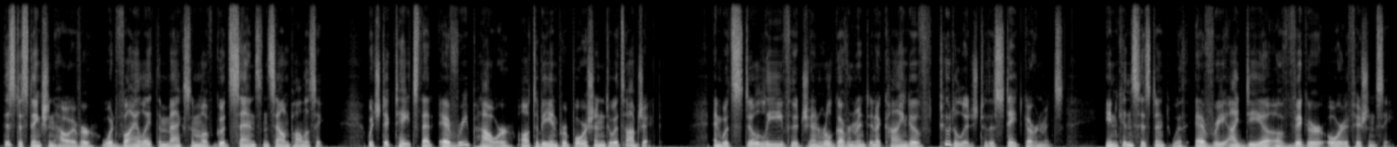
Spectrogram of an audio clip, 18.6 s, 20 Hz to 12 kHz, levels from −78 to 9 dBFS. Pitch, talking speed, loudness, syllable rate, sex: 125 Hz, 160 wpm, -20 LUFS, 5.4 syllables/s, male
